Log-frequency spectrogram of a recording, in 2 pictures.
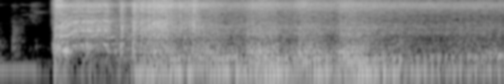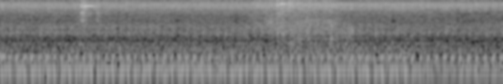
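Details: Honda Vario CBS scooter after CVT repair for noise under throttle: cranks, catches and settles to an even idle with no drive rattle; noise gone, smooth. Normal idle.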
